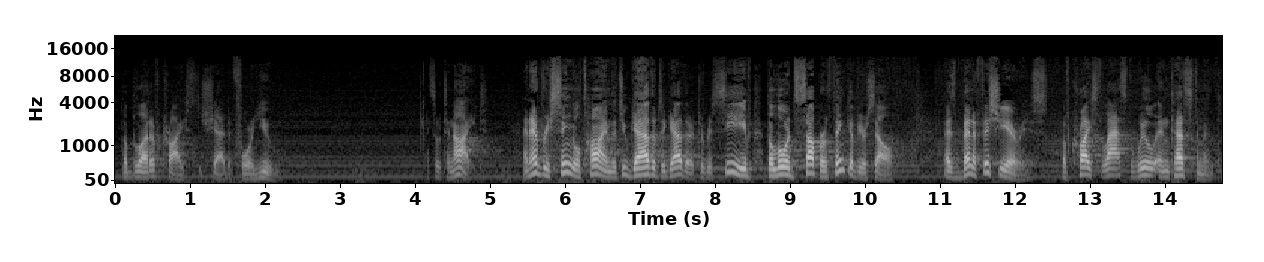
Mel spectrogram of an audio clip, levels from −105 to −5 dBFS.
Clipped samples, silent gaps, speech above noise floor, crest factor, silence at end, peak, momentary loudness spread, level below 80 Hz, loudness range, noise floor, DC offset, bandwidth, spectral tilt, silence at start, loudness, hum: under 0.1%; none; 34 dB; 22 dB; 0.2 s; -20 dBFS; 20 LU; -86 dBFS; 15 LU; -75 dBFS; under 0.1%; 13 kHz; -5 dB/octave; 0.1 s; -40 LUFS; 60 Hz at -75 dBFS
